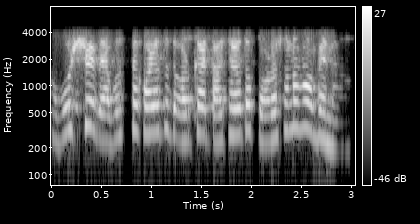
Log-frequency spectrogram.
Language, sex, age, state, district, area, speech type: Bengali, female, 30-45, West Bengal, Paschim Bardhaman, urban, conversation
